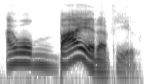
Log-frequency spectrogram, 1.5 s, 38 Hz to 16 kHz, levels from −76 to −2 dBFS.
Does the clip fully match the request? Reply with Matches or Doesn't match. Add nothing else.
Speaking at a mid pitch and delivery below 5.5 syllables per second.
Matches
